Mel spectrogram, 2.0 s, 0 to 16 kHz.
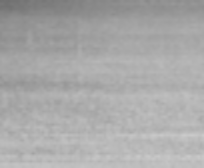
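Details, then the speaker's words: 2025 Ram 1500 Rebel, SST twin-turbo inline-six, 2500 miles, after restart: idle rumble with uneven stumbling beat under steady hiss; misfiring at idle, worse than before. "no it's misfiring oh yeah she's misfiring in fact it's misfiring worse now than than it was"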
